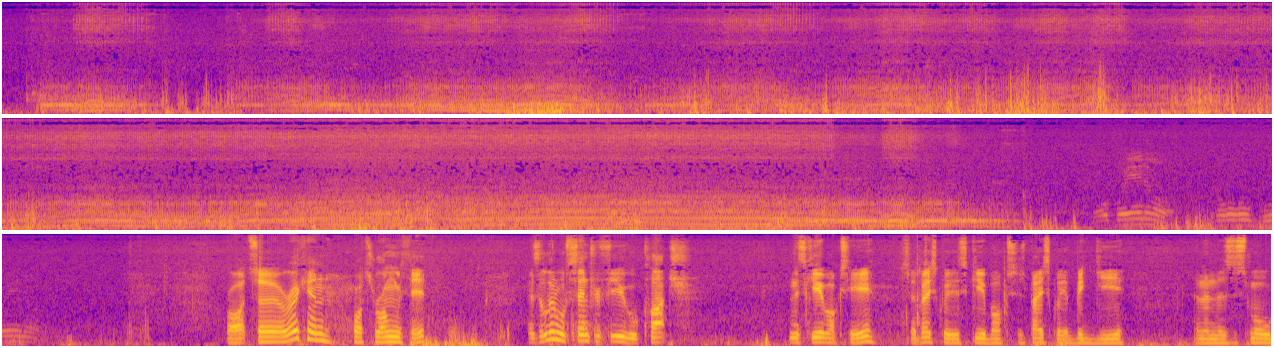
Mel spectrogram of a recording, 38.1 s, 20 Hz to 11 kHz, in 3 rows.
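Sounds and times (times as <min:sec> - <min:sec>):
small engine revving: 0:00.0 - 0:23.0.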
